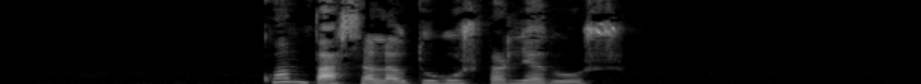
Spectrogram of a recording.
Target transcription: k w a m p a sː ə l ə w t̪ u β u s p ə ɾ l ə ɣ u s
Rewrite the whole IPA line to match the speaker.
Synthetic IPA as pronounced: k w a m p a s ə l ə w t̪ u β u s p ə ɾ ʎ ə ð u s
